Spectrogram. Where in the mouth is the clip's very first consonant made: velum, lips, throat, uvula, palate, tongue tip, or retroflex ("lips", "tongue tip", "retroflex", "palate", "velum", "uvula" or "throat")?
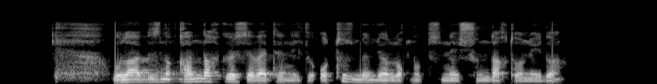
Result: tongue tip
